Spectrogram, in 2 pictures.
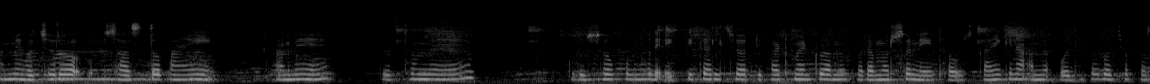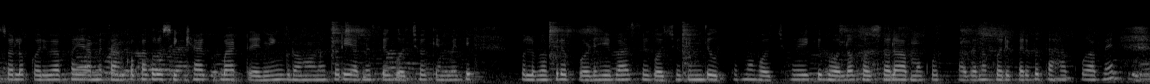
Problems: constant background noise, continuous background conversations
